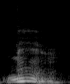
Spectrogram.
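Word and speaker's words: mère: say mother in French you say may right May and uh dad is pear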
